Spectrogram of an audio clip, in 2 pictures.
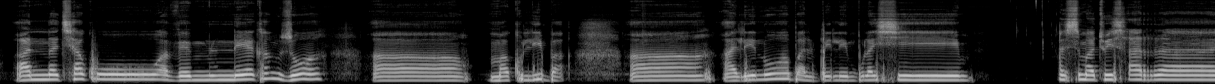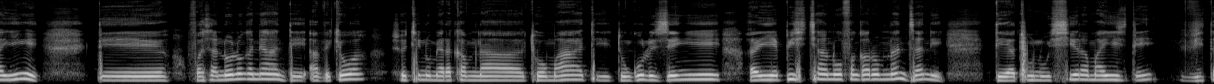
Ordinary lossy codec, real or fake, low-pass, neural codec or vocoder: none; real; none; none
